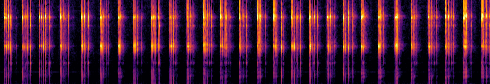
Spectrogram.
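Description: A round, thick, clear pressed-glass shallow dish with a patterned rim is held upright and tapped with long nails. About forty quick, unevenly spaced taps give bright, high clinks with almost no ring and very little low end.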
